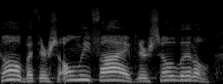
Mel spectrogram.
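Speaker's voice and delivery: gently mock a parent who thinks their child is too young; a hint of a protective parent; mock doting parent. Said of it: "You're like".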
